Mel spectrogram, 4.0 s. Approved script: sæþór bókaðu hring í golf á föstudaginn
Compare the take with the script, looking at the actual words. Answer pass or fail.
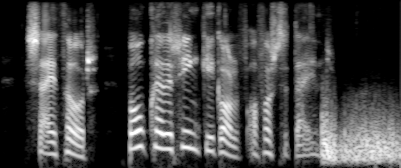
pass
